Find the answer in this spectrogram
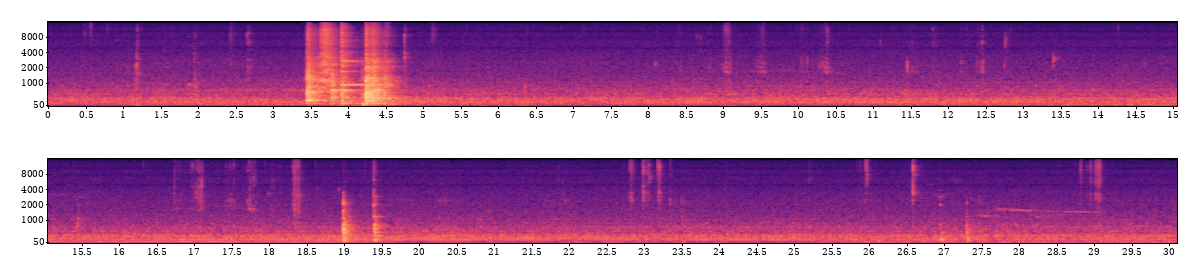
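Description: A knife cutting pieces from a hand-held pineapple, with a loud clatter lasting about a second near the start and two sharp knocks around the middle; a steady low hum runs underneath.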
